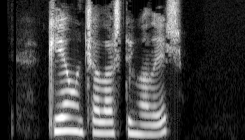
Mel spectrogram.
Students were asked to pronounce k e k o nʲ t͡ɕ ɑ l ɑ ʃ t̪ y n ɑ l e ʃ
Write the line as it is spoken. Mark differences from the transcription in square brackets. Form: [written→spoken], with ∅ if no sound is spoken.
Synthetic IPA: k e [k→∅] o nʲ t͡ɕ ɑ l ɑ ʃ t̪ y [n→ŋ] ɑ l e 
